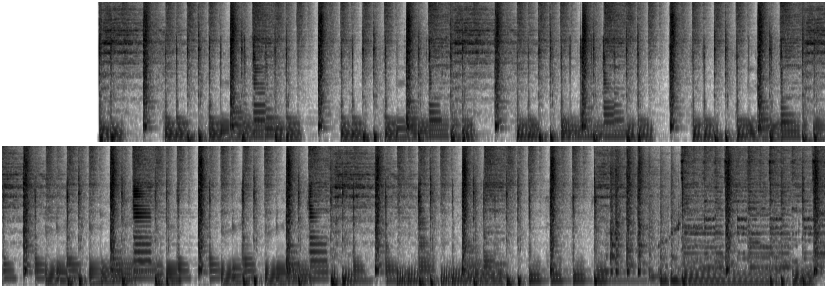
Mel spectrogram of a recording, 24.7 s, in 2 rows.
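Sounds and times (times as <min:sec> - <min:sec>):
instrumental music: 0:01.5 - 0:24.6.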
